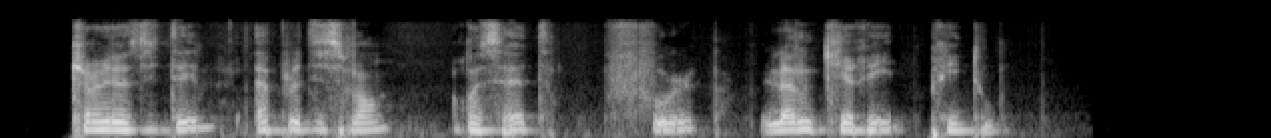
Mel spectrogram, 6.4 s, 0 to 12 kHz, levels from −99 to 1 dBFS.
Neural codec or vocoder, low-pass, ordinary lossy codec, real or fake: codec, 16 kHz, 8 kbps, FunCodec, trained on LibriTTS, 25 frames a second; 7.2 kHz; AAC, 64 kbps; fake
